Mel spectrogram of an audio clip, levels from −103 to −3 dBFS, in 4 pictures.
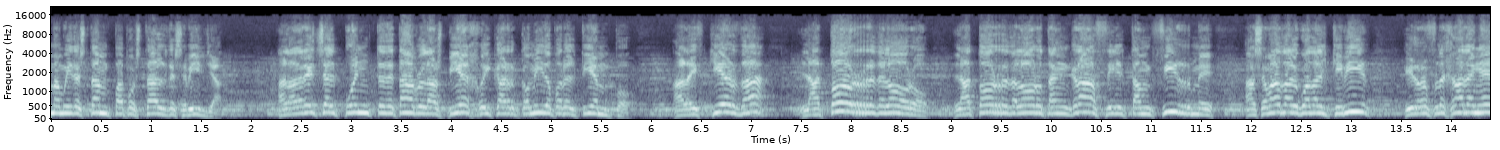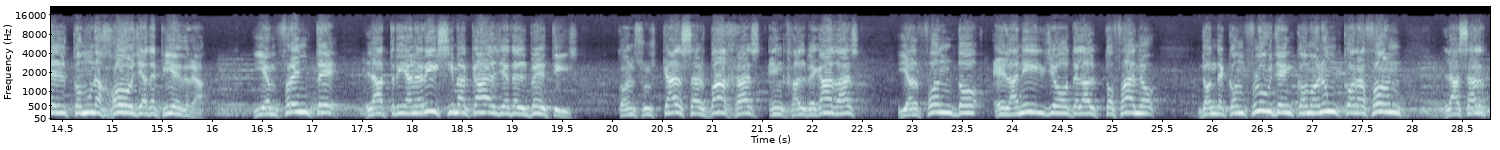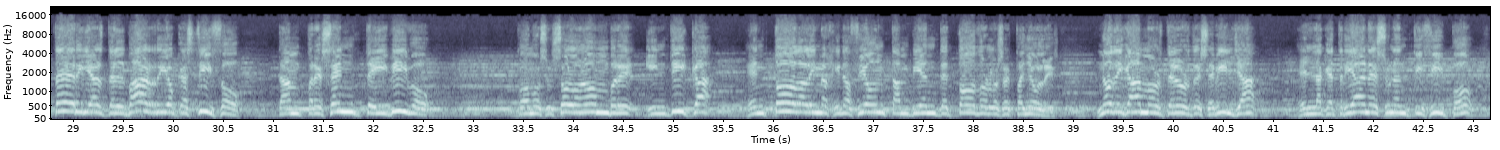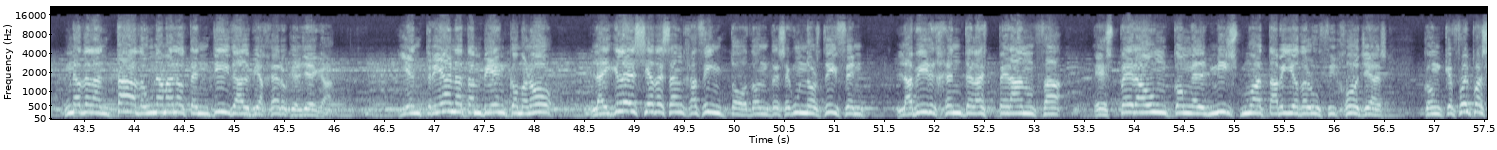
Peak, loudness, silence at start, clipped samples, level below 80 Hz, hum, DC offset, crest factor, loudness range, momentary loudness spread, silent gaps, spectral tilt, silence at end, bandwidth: -2 dBFS; -16 LUFS; 0 s; under 0.1%; -82 dBFS; none; under 0.1%; 16 dB; 2 LU; 9 LU; none; -2 dB/octave; 0 s; 16.5 kHz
